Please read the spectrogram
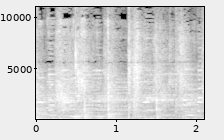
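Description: Live Irish traditional dance music from a small band with guitars and a bodhrán, carried by a beat of sharp taps about three to four times a second.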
